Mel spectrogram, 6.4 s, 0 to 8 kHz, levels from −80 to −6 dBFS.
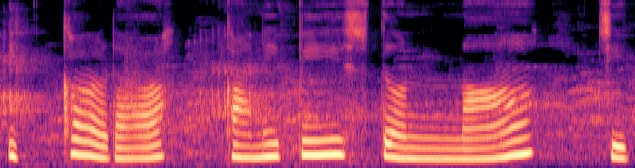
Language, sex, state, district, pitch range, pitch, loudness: Telugu, female, Andhra Pradesh, Sri Satya Sai, 190-250 Hz, 220 Hz, -13 LUFS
